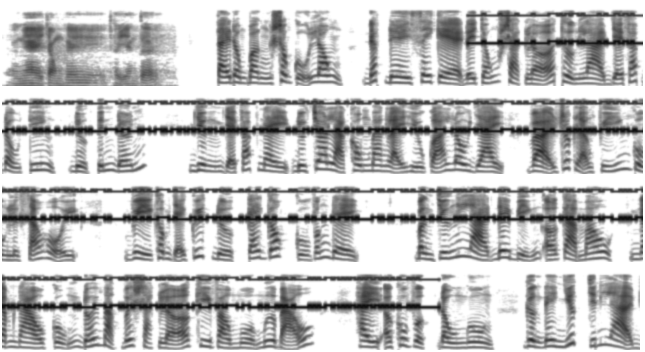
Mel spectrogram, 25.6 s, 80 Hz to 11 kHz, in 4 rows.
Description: RTTY (45.45 baud, 170 Hz shift), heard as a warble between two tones, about 2200 Hz centre, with speech in Vietnamese. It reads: 8NK7 TMZH LLJG X8QG AU94 T9JY LKF7 3P5P X1X1 HE1Y NVKE UEOY AW3T ADZM TM6Y SSR6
